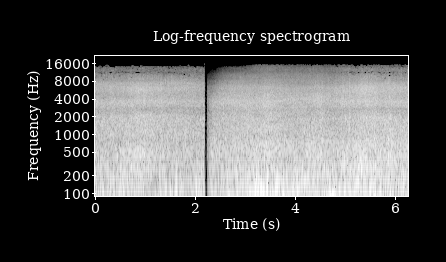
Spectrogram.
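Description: Small waves breaking and washing over the shallows, with wind rumbling on the microphone. The sound drops out for an instant about two seconds in.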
